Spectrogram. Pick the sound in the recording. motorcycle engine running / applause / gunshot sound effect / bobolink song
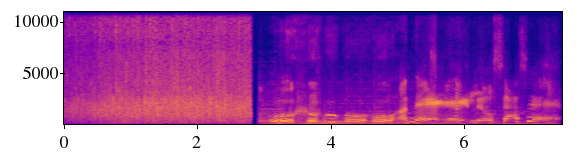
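applause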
